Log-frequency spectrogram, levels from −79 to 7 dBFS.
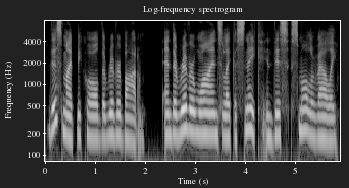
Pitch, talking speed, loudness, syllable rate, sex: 190 Hz, 185 wpm, -18 LUFS, 4.6 syllables/s, female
